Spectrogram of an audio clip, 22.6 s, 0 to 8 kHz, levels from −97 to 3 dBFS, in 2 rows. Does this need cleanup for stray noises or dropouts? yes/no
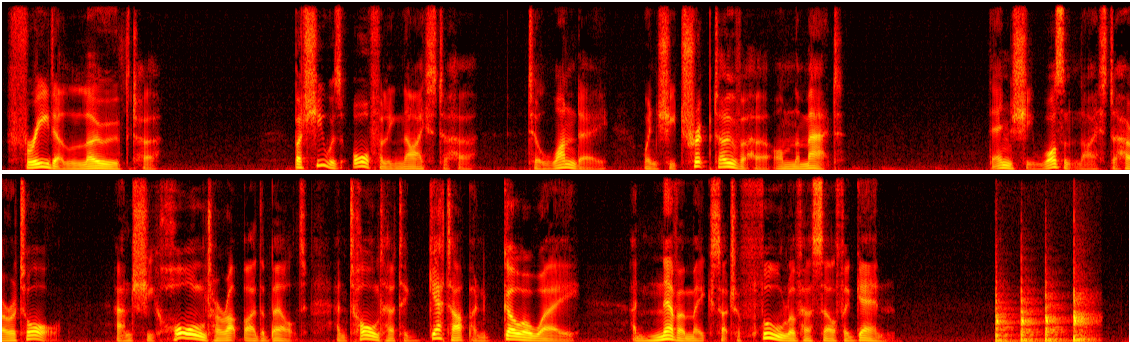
yes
